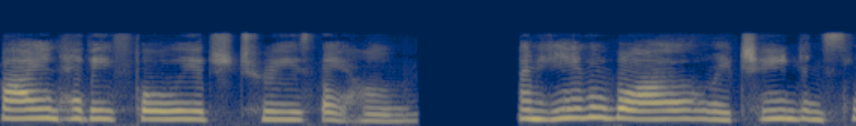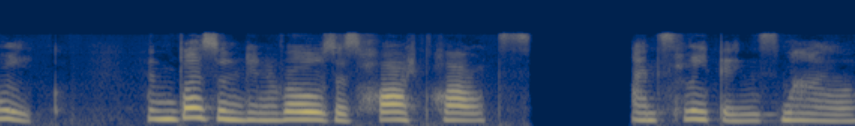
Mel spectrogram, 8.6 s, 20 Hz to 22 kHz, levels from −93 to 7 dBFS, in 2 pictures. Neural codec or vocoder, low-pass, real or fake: codec, 16 kHz, 1 kbps, FreqCodec, larger model; 7.2 kHz; fake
